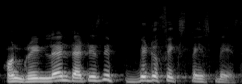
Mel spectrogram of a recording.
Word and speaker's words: Pituffik: That is the Pituffik Space Base. It's spelled p i t t u, but the pronunciation is Pituffik Space Base.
